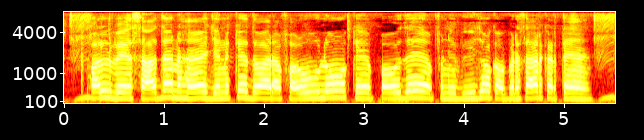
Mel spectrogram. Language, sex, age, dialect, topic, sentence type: Hindi, male, 18-24, Awadhi Bundeli, agriculture, statement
